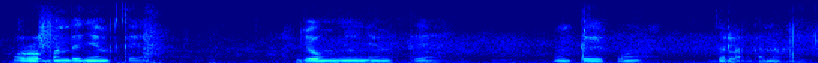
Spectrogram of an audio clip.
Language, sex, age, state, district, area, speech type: Santali, female, 45-60, Jharkhand, East Singhbhum, rural, spontaneous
